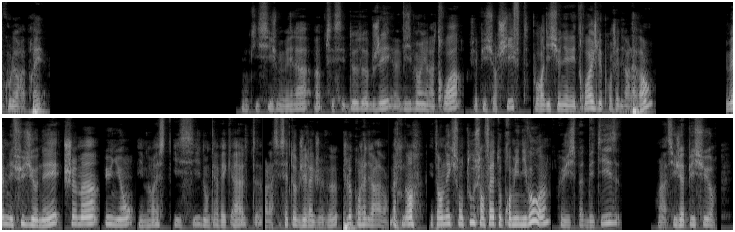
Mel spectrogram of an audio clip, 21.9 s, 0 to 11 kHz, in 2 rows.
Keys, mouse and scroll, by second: 3.9 click, 4.7 shift+click, 5.8 middle click, 6.0 middle click, 6.1 middle click, 6.1 scroll up 4, 6.3 middle click, 7.6 shift+click, 11.8 click, 12.5 click, 13.0 click, 13.7 alt+click, 14.6 alt+click, 19.4 click, 20.3 shift+click, 21.0 click.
